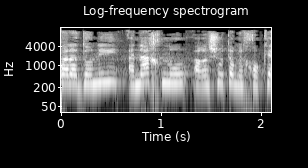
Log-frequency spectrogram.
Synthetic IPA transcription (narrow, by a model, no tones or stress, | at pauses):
alad̪onianaχnuaʁeʃuthameχoke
